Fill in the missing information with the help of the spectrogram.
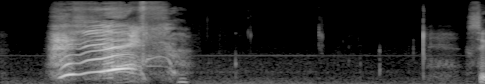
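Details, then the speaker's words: A single loud, drawn-out, voiced sneeze that rises in pitch then breaks off, followed by near silence, described as deep from the lungs; forceful sneezing. "oh jesus i felt that coming on and i got my mobile phone really quick oh this sneeze is really deep from my lungs probably woke the neighbors again"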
